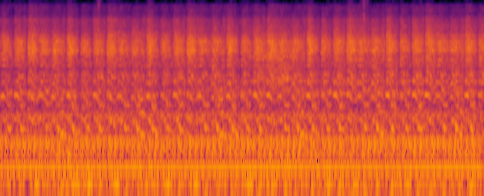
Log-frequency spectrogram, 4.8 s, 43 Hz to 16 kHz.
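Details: 1964 Rambler American 440 wagon, 232 inline six, sat 26 years, gas sprayed in carburetor, points not yet cleaned: steady even starter cranking about two beats a second, never catches; crank no start.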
